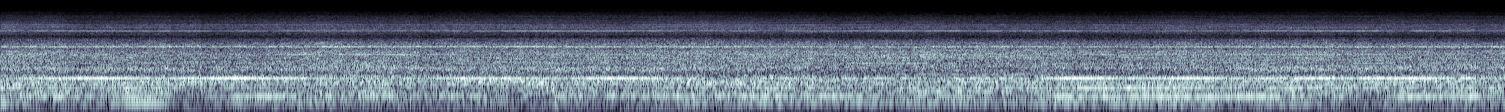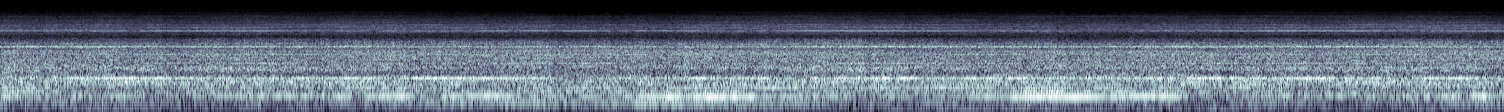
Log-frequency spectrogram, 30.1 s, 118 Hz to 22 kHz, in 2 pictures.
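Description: Dyson DC65 Ball Animal bagless upright vacuum cleaner, fitted with a Panasonic blower motor, running continuously while it is pushed back and forth over carpet: a steady rush of air with a high whine on top.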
